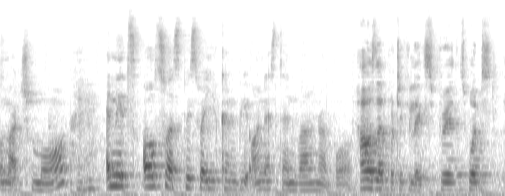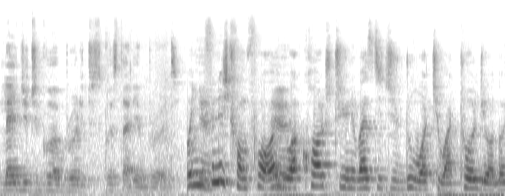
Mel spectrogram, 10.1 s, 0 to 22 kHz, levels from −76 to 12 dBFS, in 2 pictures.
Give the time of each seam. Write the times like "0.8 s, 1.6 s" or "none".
3.5 s, 6.9 s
